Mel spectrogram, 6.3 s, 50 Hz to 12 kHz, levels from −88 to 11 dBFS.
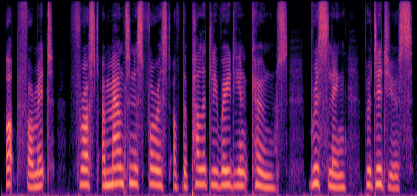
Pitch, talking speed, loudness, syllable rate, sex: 235 Hz, 135 wpm, -17 LUFS, 4.6 syllables/s, female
